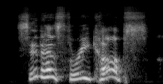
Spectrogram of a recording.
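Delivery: high, slow, stretched-out mocking tone.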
